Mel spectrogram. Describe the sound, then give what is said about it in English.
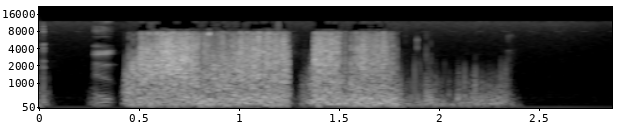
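A loud, sudden blast of wind buffeting a microphone, roaring in two broad bursts with a brief dip between, then fluttering down and cutting off after about two seconds. “Got windy all of a sudden.”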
